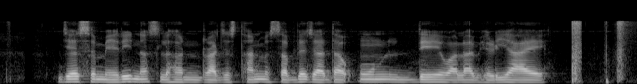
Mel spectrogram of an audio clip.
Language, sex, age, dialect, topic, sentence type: Chhattisgarhi, male, 25-30, Eastern, agriculture, statement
